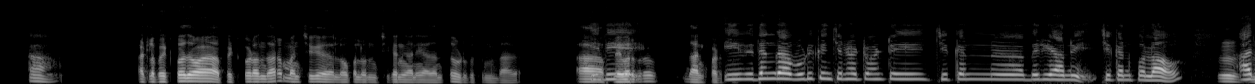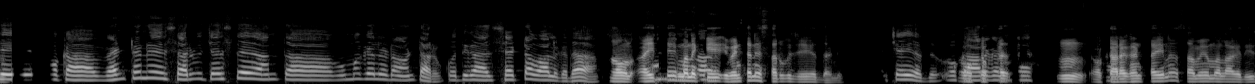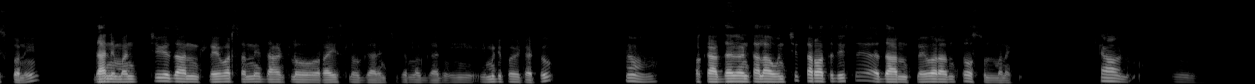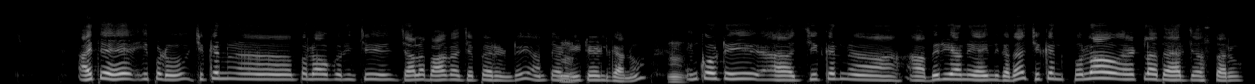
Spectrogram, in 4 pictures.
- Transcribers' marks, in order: tapping; in English: "ఫ్లేవర్"; sniff; in English: "సర్వ్"; in English: "సెట్"; in English: "సర్వ్"; in English: "ఫ్లేవర్స్"; in English: "రైస్‍లోకి"; other background noise; drawn out: "చికెన్"; in English: "డీటెయిల్డ్"
- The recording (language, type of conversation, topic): Telugu, podcast, వంటను కలిసి చేయడం మీ ఇంటికి ఎలాంటి ఆత్మీయ వాతావరణాన్ని తెస్తుంది?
